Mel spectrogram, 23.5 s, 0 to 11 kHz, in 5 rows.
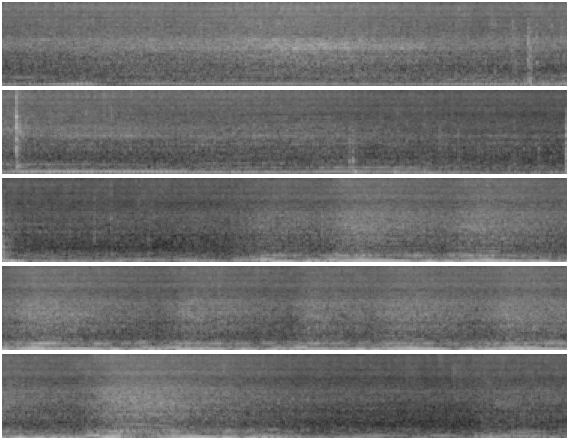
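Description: A 1988 Saab 900 SPG engine starting cold, settling into a low idle rumble, then revved repeatedly in rising and falling bursts, close and loud with no talking.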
